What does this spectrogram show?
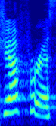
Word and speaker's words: Jefferis: work with a woman whose last name was jefferis and the number of names that she was called that weren't jeffress i couldn't it was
